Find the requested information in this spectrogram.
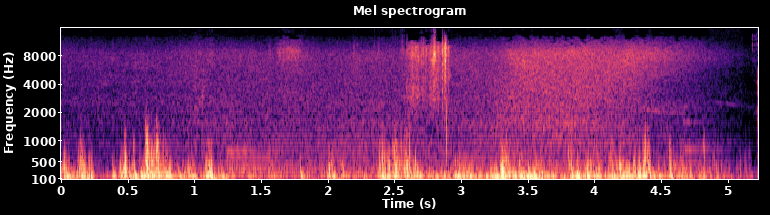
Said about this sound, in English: Oh, just listen to the ocean though.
